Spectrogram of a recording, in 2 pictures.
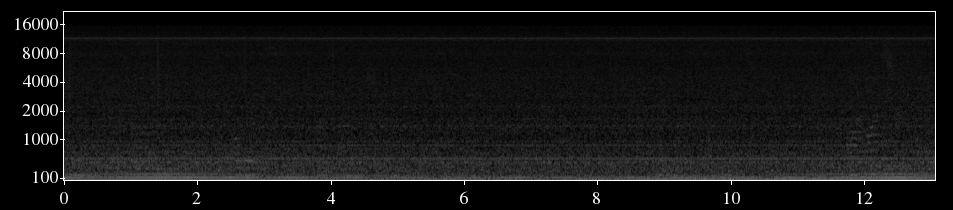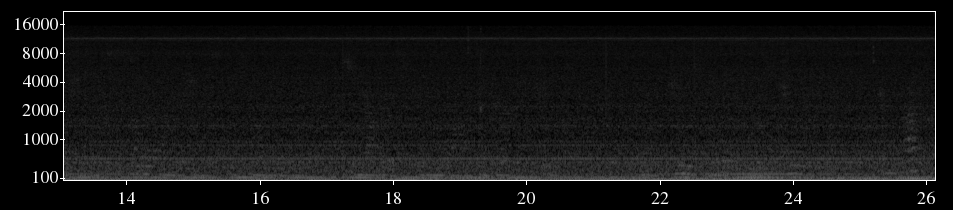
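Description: A chair motor hums low and steadily, slowly swelling and fading.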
